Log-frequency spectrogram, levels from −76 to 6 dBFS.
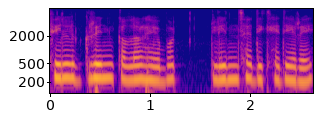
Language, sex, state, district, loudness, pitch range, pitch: Hindi, female, Arunachal Pradesh, Longding, -18 LUFS, 225-250 Hz, 230 Hz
